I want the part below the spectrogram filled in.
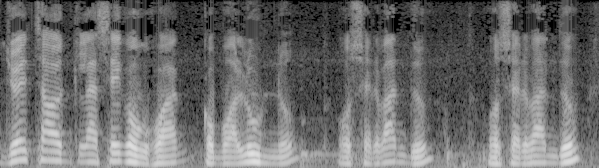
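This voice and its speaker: A man co-hosting a local radio show who speaks hesitantly, with many pauses. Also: medium pitch, mellow. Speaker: radio co-host. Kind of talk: casual chat.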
